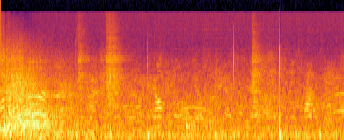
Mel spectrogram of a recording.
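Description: Players' shouts and calls carrying across a soccer field, starting with a louder burst of voice and noise, and a single sharp thump about three and a half seconds in, such as a ball being kicked.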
